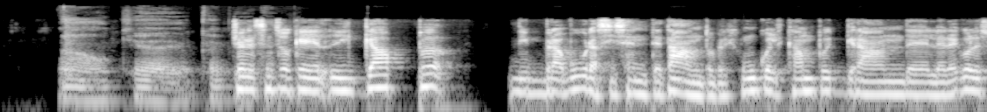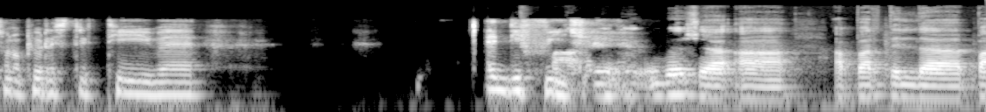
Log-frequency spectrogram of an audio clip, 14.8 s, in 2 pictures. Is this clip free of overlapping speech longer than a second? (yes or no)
yes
